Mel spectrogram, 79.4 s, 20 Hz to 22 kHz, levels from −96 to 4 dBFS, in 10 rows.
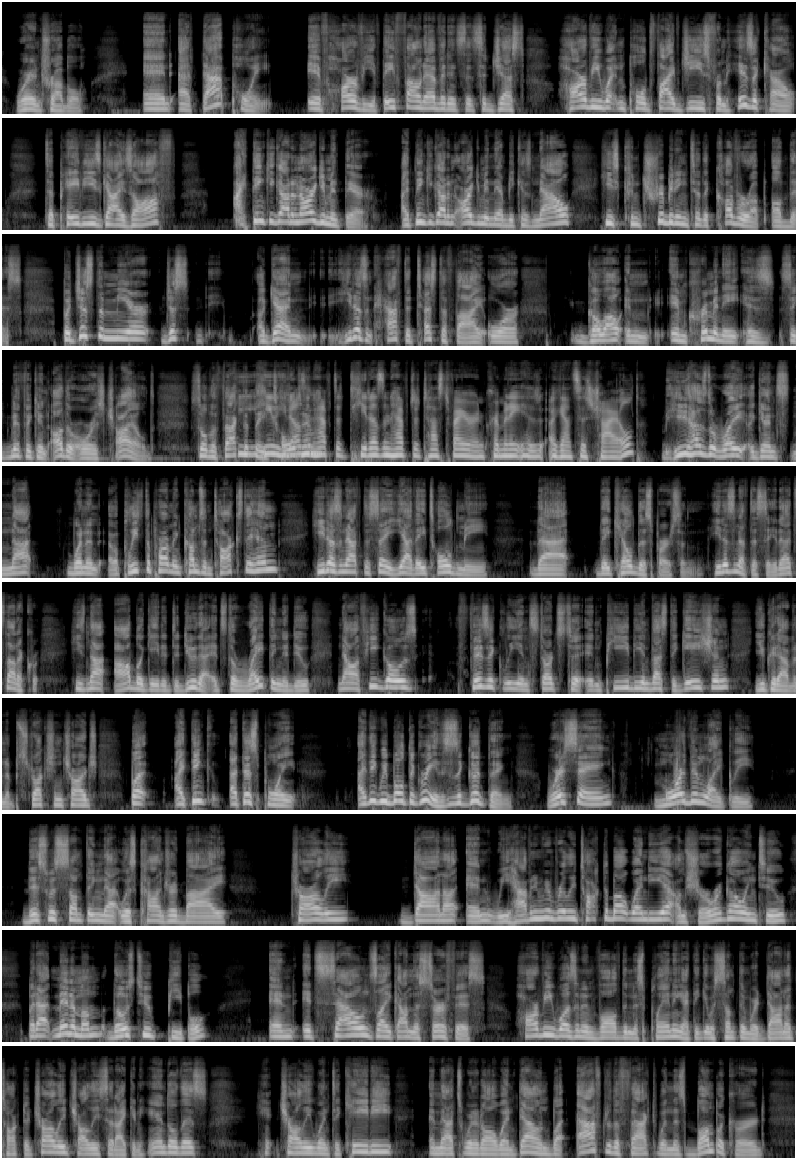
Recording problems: none

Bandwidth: 14.5 kHz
